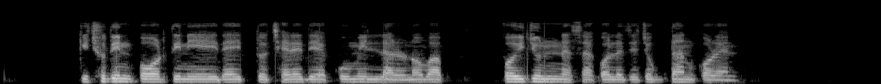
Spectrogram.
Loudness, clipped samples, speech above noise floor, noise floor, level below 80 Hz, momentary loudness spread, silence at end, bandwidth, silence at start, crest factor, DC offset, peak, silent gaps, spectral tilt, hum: -21 LUFS; under 0.1%; 48 dB; -68 dBFS; -58 dBFS; 8 LU; 1.45 s; 7.8 kHz; 0.8 s; 18 dB; under 0.1%; -4 dBFS; none; -6.5 dB/octave; none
